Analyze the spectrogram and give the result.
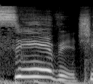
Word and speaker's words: Sauvage: It's S-A-U-V-A-G-E. Everyone pronounces this differently. I trust none of you. Is it Sauvage? Someone's like, no, it's Sauvage. I'm like, Sauvage? Sauvage? Like, I don't... Anyway. – Savage. – Savage. It's Savage.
